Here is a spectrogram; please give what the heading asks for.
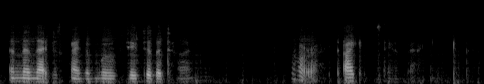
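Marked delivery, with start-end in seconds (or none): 3.0-4.7 inner whisper. Retold or imitated. Inner thought, stepping back.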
